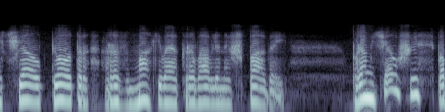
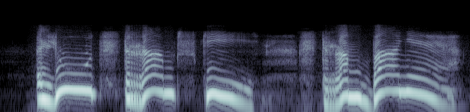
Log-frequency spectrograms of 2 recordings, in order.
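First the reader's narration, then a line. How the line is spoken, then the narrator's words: Loud, clear exclamation. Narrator (Russian): воскликнул Петр, насколько мог громко и отчетливо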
